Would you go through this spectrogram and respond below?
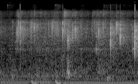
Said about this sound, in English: Now you wouldn't go without fresh water here. Look at that coming down there.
